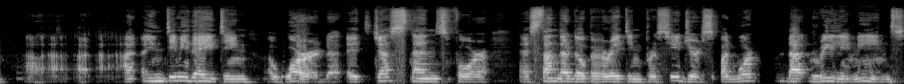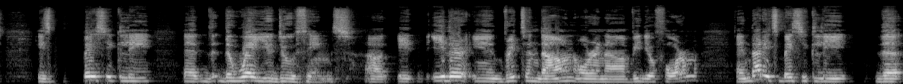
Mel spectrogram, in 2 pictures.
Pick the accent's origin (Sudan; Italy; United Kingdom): Italy; moved away as an adult; also born or lived in Shanghai, China; I'm originally from Italy, and but I spent the last 6 years of my life in Shanghai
